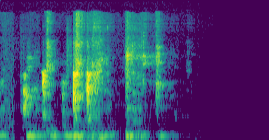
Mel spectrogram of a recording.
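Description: Near silence: a few faint clicks over the first second or so, then the sound drops to dead silence.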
